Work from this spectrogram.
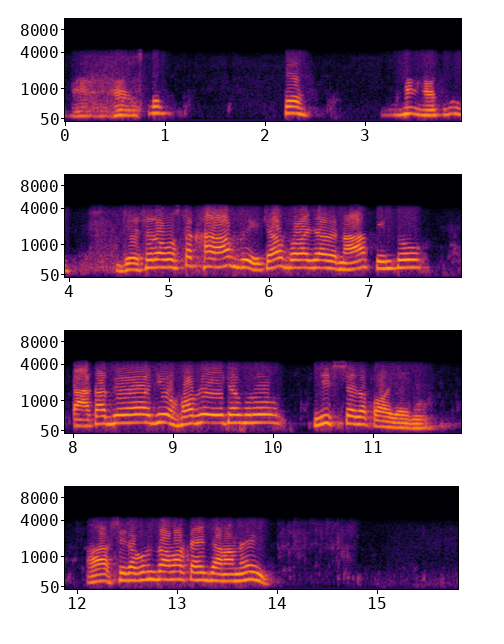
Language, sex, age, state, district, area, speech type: Bengali, male, 60+, West Bengal, Murshidabad, rural, conversation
